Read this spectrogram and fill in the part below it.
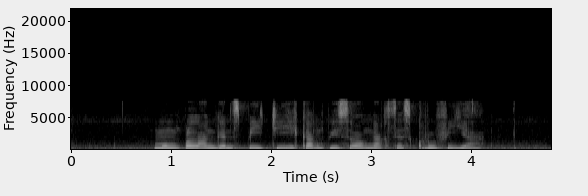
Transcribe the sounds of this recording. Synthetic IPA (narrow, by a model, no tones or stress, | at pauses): mʊŋpəlaŋɡanspid̥ikaŋb̥i̤sɔŋaksɛsɡ̥ɾufija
